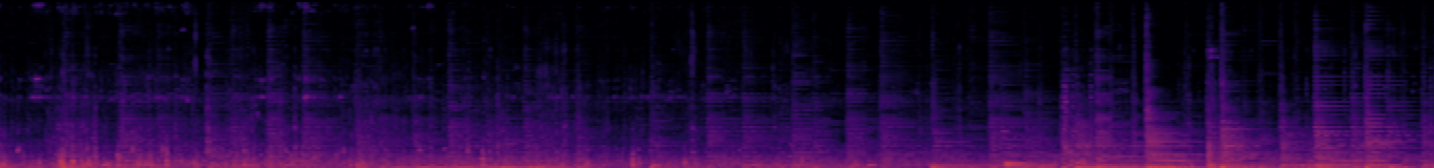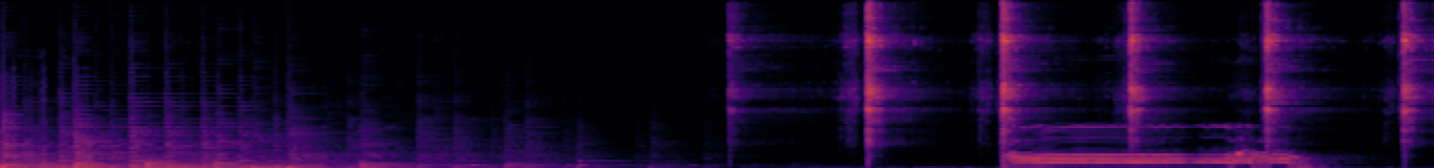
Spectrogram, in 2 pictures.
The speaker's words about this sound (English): She clicked her tongue, and the horses pulled away across the prairie.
